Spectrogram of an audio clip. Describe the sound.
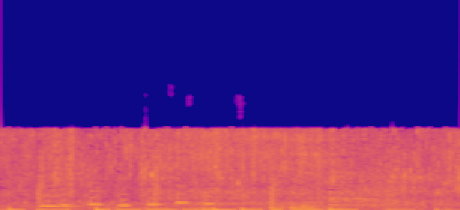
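Food frying in a well-heated pan, a steady sizzle with dense crackling and popping spatter throughout, with no voices.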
